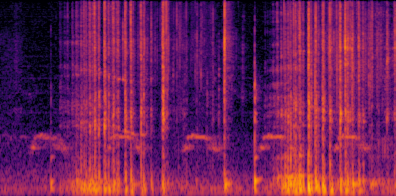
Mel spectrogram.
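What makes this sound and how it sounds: A metal utility blade scrapes a solid rectangular dry soap bar with a purple coating and a white interior. Two long bursts of dry, crunchy, crackling scraping are heard, each packed with quick bright ticks and sharp snaps. White crunchy shavings come off the bar.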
